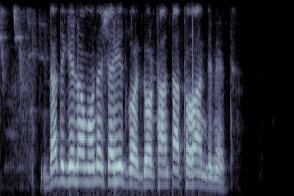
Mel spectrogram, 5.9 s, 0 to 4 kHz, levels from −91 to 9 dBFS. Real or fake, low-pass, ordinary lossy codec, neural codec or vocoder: real; 3.6 kHz; Opus, 32 kbps; none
